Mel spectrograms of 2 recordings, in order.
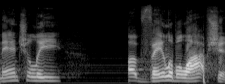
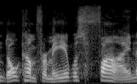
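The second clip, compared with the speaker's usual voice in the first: ordinary talk, nothing marked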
